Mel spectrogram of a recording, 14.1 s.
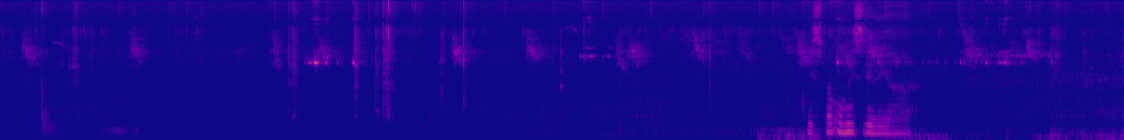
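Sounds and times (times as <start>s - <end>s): faint bird chirps: 5.7s - 13.3s.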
